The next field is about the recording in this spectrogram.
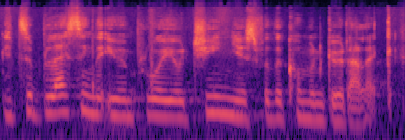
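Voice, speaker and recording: An actress playing a sharp, composed young woman assassin who speaks in a brisk, practical way, in a game cutscene. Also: on the low side, slight background noise, natural voice. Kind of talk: video game cutscene acting.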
